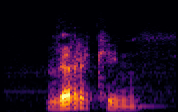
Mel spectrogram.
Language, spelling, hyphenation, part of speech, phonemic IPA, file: Dutch, werking, wer‧king, noun, /ˈwɛrkɪŋ/, Nl-werking.ogg
- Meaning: working, functioning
